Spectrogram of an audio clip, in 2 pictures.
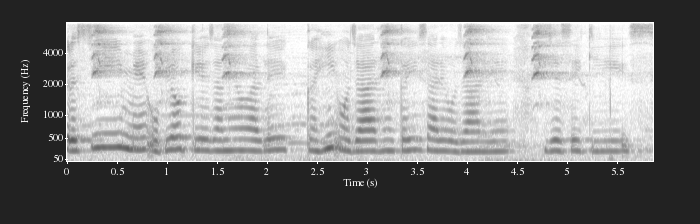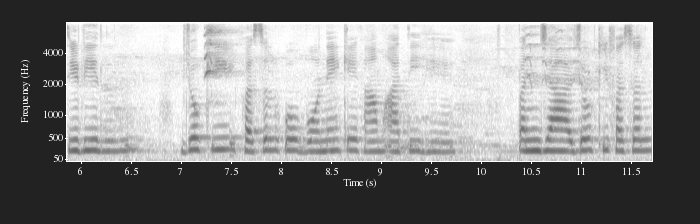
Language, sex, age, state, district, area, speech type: Hindi, female, 18-30, Madhya Pradesh, Ujjain, urban, spontaneous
